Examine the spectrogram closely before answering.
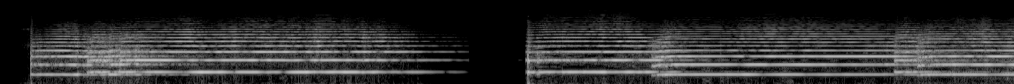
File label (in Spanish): toque cofradia solo trompeta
